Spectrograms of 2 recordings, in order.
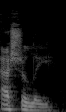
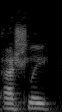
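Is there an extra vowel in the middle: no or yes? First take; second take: yes; no. First: An extra vowel is inserted in the middle. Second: It is said with two syllables.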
